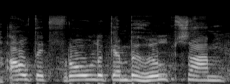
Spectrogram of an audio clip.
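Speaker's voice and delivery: high, acted tearful wail; sobbing. Hansje mourns lost friend, high acted sobbing. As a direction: sob it out in a high little voice. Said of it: "snikte Hansje".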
